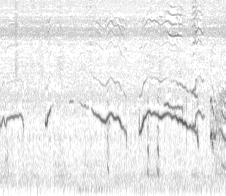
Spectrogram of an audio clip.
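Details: Puppy aged five days taking milk from its mother, crying in long thin squealing whines that bend up and down, one after another with brief gaps.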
